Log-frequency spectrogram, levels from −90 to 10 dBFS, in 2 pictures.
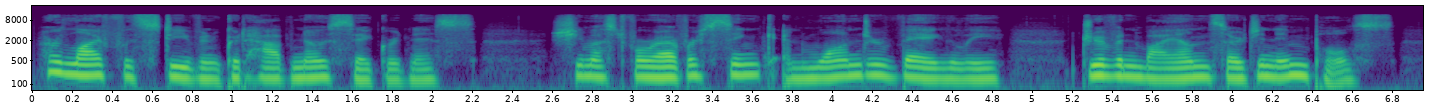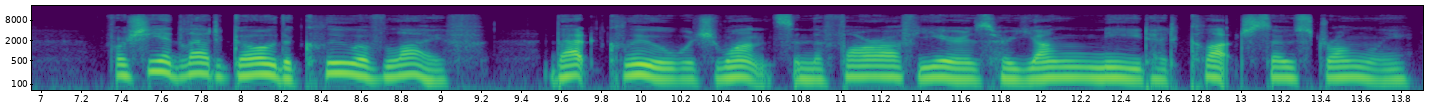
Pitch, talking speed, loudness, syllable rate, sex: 165 Hz, 185 wpm, -18 LUFS, 4.8 syllables/s, female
